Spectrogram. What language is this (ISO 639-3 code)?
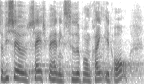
dan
